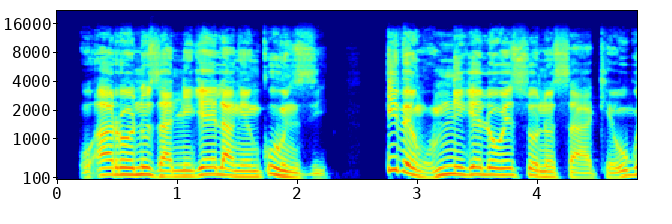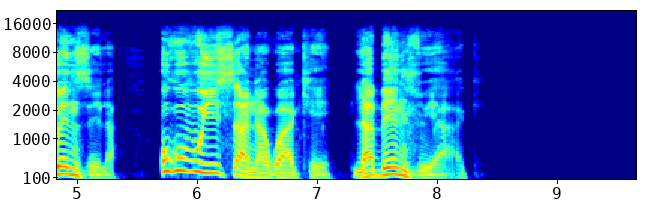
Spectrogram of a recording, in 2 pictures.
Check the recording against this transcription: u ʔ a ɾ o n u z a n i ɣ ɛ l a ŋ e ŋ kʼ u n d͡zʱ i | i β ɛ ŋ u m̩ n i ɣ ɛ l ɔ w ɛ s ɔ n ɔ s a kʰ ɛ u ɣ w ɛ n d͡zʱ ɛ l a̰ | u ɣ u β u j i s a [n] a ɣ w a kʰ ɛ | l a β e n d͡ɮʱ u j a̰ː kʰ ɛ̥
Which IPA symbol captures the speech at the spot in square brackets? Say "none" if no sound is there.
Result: n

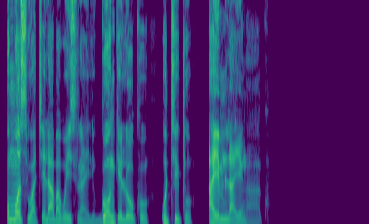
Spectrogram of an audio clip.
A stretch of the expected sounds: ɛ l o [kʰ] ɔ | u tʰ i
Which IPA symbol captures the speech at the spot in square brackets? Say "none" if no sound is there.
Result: kʰ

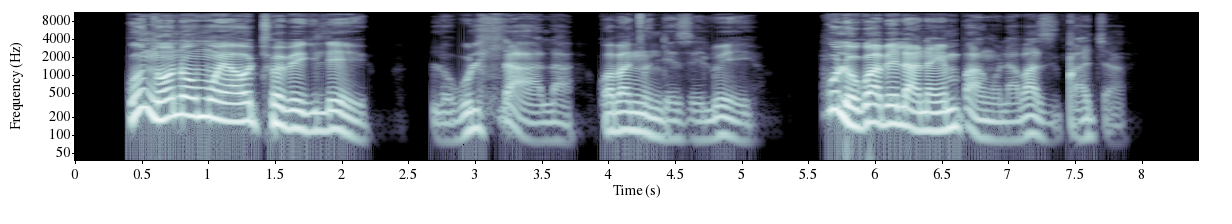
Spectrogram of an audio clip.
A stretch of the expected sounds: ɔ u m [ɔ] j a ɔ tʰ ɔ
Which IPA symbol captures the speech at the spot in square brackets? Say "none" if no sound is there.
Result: ɔ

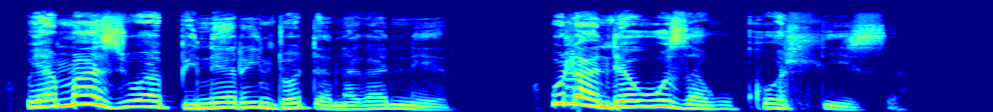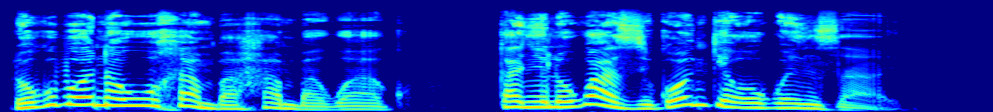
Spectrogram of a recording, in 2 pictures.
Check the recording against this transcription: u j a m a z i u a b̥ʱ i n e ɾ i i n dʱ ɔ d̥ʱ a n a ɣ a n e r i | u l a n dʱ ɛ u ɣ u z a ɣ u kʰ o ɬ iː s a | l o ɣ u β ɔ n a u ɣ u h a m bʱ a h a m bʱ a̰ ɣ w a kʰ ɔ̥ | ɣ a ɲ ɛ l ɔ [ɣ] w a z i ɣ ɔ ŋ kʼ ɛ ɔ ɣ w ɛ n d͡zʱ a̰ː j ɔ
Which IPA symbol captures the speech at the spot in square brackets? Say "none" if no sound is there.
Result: ɣ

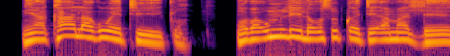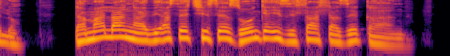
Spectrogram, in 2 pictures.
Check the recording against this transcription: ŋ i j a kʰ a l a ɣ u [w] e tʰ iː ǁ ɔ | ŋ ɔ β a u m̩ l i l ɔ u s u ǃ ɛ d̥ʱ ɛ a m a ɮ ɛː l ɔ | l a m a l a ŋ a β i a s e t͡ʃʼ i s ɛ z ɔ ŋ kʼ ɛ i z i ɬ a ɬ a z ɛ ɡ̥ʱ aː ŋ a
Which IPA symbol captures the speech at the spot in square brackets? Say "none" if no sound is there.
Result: w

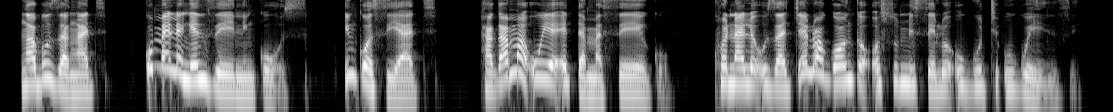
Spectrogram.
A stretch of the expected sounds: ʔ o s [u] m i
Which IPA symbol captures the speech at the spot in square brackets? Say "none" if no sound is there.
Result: u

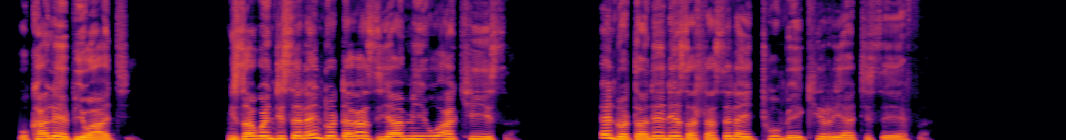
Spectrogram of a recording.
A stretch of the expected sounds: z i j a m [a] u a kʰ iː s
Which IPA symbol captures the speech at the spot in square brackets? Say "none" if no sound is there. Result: i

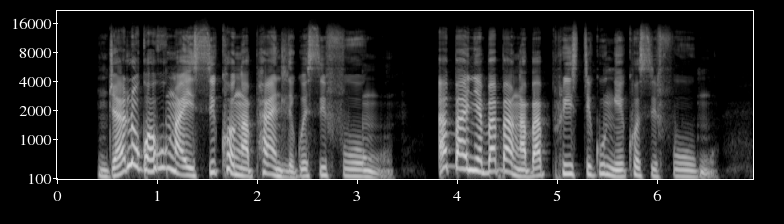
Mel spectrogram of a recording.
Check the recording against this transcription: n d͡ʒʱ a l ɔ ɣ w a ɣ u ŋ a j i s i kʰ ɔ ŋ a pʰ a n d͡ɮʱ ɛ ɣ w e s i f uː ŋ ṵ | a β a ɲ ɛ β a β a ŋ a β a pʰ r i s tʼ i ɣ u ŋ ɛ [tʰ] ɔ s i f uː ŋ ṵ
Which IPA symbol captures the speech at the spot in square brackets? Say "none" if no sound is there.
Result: kʰ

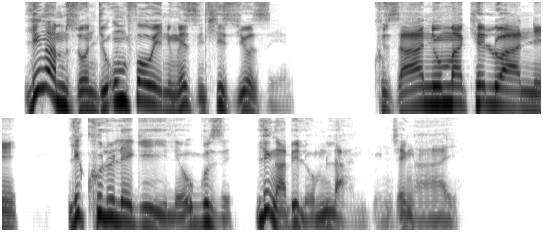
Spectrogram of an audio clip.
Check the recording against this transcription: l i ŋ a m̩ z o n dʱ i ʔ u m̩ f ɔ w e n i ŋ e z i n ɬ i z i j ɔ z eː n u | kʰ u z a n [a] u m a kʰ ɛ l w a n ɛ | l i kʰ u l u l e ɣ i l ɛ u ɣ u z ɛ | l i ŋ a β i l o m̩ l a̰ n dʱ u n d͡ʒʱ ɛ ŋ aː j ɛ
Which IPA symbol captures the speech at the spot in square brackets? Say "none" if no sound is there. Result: i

